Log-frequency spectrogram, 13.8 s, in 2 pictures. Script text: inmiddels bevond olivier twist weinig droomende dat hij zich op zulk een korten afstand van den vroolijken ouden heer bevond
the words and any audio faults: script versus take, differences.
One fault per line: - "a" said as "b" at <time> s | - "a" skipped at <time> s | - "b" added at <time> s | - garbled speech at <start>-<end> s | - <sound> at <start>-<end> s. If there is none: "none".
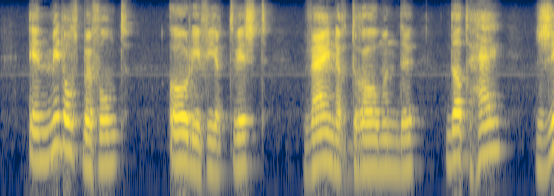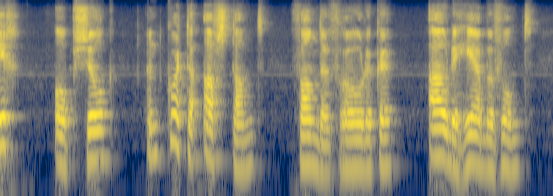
none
